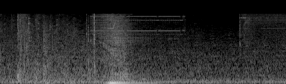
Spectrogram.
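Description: A deep electronic whoosh sounds once.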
